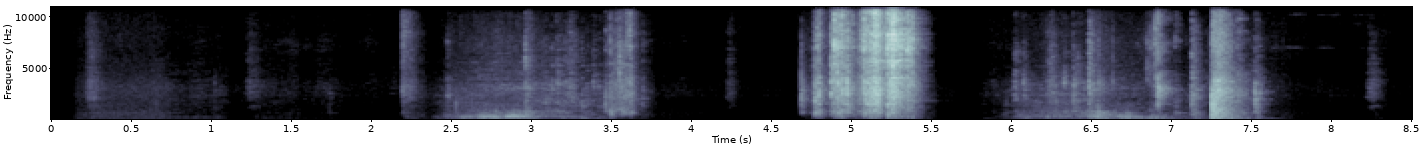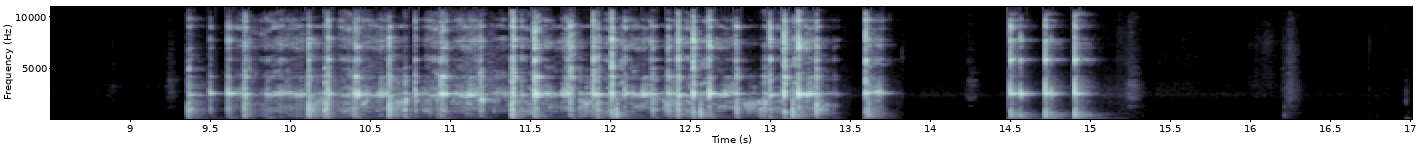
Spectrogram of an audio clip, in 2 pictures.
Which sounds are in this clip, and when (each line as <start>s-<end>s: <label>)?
2.4s-3.8s: wardrobe or drawer
3.5s-3.7s: cutlery and dishes
4.7s-5.6s: cutlery and dishes
5.9s-7.7s: wardrobe or drawer
9.3s-13.9s: cutlery and dishes
14.5s-15.2s: cutlery and dishes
